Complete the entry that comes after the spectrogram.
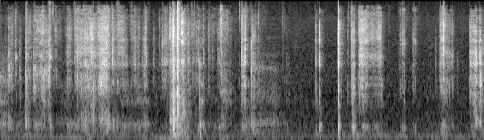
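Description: Scissors snipping through gift box packaging paper, a series of crisp close cuts and crinkling, with one sharper snap in the middle, quiet otherwise and no talking.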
